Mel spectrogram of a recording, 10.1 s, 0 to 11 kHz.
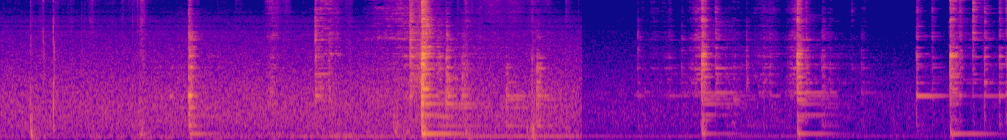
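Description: A hand fence post pounder striking the top of an 8-foot copper grounding rod to drive it into the ground: a series of sharp metallic clanks, each with a short ringing tail. The loudest comes about four seconds in, and in the second half they come about once a second.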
